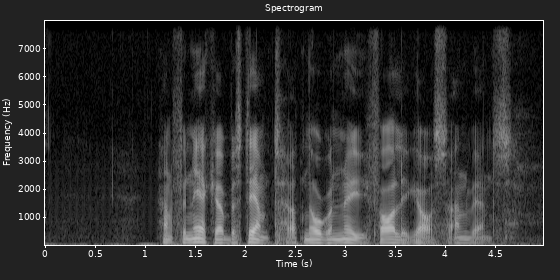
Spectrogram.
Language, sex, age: Swedish, male, 50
